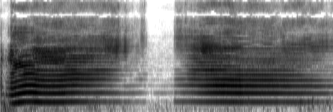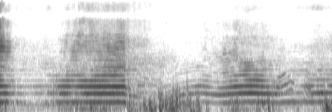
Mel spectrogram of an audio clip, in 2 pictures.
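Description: Snowmobile engine held at high revs while riding in deep powder: a loud, steady engine note that rises as the throttle opens, breaks off briefly about two seconds in, then falls away to a much quieter, wavering engine note a little after four seconds.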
